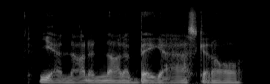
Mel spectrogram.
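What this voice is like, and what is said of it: Sarcastic tone. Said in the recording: “Was that sarcasm there? It was sarcasm, right? ... A little bit. Yeah.”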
